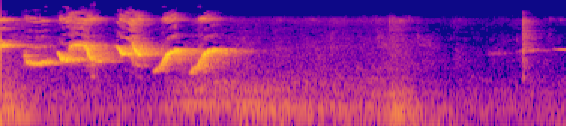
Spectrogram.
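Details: White-rumped shama song used to lure other shamas: a quick burst of swooping, slurred whistles and scratchy notes lasting under two seconds, then near silence with one faint high note.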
